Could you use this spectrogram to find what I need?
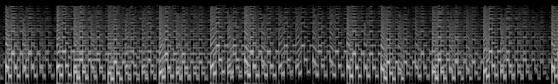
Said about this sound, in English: I'm actually controlling the VCA with another CV, stepped CV, from the swamp. So the envelope is at varying levels, essentially. That's going to control the level of the sine wave, and that's going into the pulse width modulation on the Even VCO.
